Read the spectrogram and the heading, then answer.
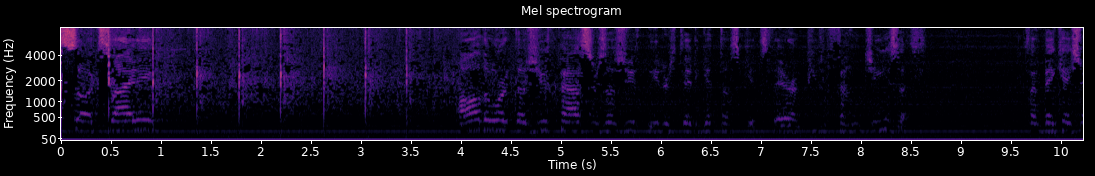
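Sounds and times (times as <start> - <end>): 
audience clapping: 0.0 - 4.8
speech: 0.1 - 1.2, 4.0 - 8.8, 9.7 - 10.2.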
